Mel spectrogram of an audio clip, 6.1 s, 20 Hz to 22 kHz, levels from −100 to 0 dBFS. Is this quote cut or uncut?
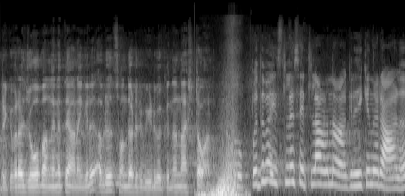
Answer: cut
